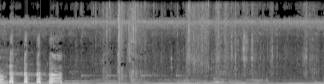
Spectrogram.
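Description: A man laughing in a few short bursts, then a quieter stretch of soft background music with held notes over a low steady hum.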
